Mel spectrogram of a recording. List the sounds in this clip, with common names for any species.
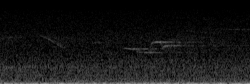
Wood Thrush, Black-throated Green Warbler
